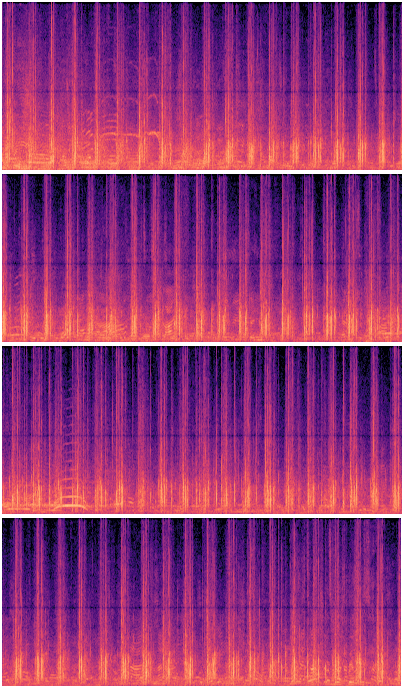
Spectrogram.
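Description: Large outdoor crowd clapping together in a steady rhythm, with scattered shouts and cheers over the clapping.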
